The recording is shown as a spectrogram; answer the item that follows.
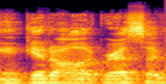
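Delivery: ordinary delivery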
